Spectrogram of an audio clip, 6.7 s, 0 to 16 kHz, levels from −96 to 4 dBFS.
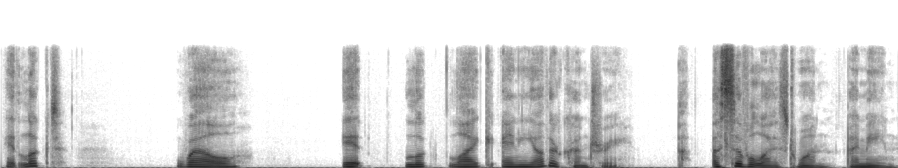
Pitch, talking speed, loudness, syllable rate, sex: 165 Hz, 105 wpm, -19 LUFS, 5.4 syllables/s, female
